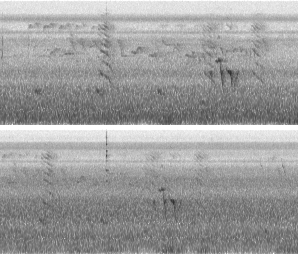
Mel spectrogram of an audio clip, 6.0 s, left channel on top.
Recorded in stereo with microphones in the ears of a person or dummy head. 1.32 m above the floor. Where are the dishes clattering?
85° right.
